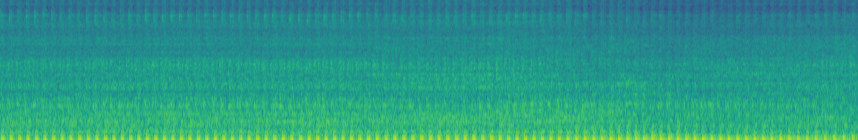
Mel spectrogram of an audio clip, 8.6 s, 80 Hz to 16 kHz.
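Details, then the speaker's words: 2024 Royal Enfield Bullet 350 single after valve clearance adjustment (0.15 mm clear, 0.20 mm not): an even thump at about four beats a second with light, regular valve tick and no knocks; healthy, steady idle. "I'm going to start it up and see what she sounds like. That all sounds good."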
